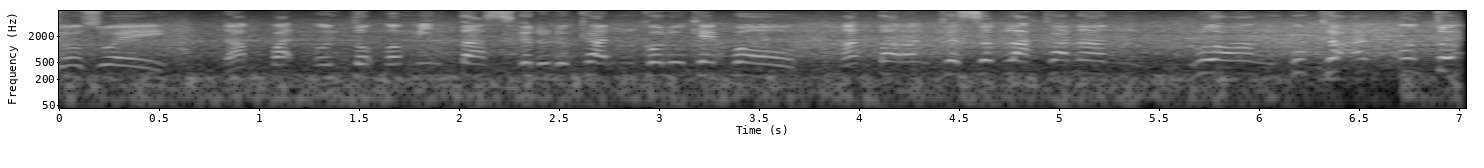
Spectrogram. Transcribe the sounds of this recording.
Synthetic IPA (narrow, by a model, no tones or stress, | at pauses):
d͡ʒosuedapat̪̚unt̪ʊk̚mə̃mĩnt̪askədudukankolukepəl | ʔant̪aɾankəsəbəlahkanãn | ruaŋbukaʔanunt̪ʊ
